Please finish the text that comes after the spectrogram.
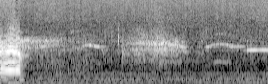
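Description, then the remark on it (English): A four-week-old female kitten mews with one short, loud cry right at the start, followed by a few faint, thin squeaky calls over a steady low background hum. “My little kitten here is just making a heck of a lot of noise.”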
